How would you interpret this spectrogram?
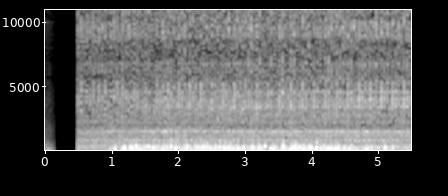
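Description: Engine starts, then idles with a quick, uneven ticking about three times a second over the run, pointing to camshaft wear.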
